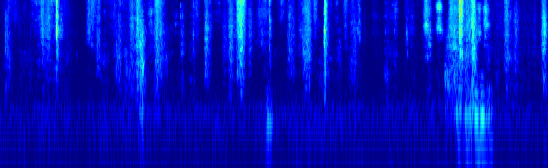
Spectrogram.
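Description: Quick, irregular taps, scuffs and paper rustles of sticky notes being pressed and smoothed onto a whiteboard by hand, with a louder scrape about three and a half seconds in.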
